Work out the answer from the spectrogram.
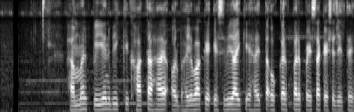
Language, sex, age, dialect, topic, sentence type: Magahi, male, 60-100, Central/Standard, banking, question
